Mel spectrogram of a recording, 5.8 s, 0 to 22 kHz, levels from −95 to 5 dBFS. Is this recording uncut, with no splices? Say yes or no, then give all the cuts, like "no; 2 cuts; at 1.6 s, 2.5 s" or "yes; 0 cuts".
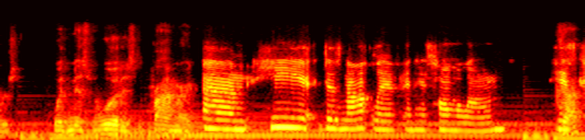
no; 1 cut; at 1.9 s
